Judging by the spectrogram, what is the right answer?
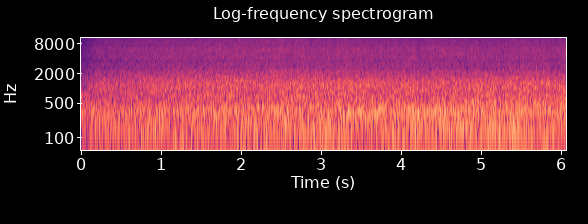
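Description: Water cannon spraying: a steady rushing hiss of water that starts suddenly and holds.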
